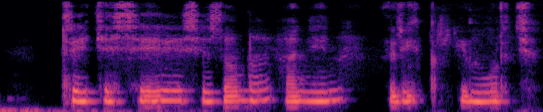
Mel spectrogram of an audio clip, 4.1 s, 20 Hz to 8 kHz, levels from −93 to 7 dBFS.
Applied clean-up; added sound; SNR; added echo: neural mask model Resemble Enhance denoiser.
